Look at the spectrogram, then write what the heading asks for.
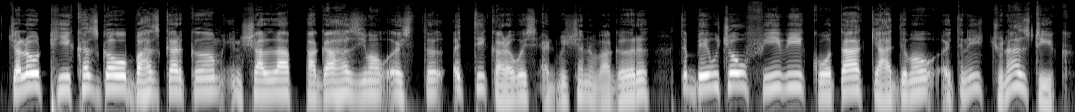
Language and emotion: Kashmiri, neutral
